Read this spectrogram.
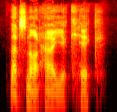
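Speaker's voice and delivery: ordinary delivery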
